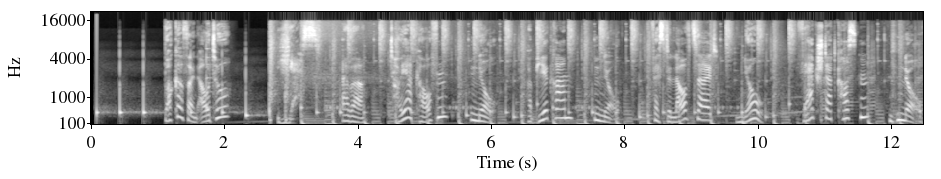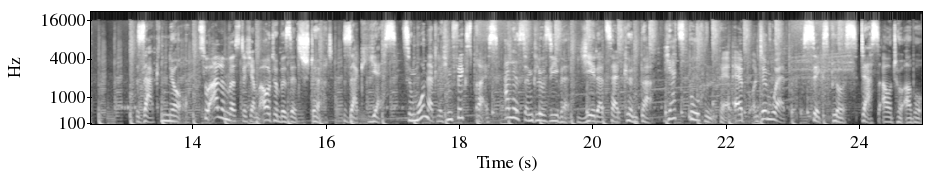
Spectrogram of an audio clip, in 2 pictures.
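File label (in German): German TV spot; SIXT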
